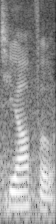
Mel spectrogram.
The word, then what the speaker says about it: Tiafoe: said to francis's Father how do you say the name and he said tifo and then he said actually it's kind of a French sounding name it's more like Tia something like that which wasn't going to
